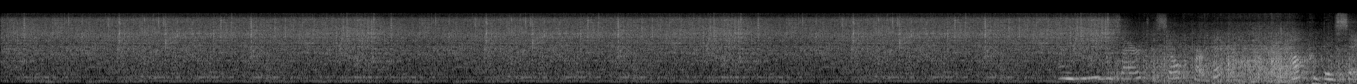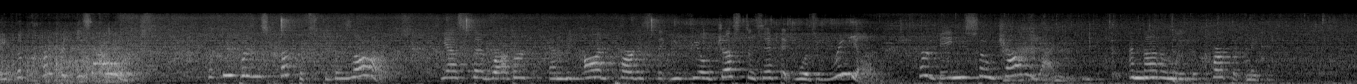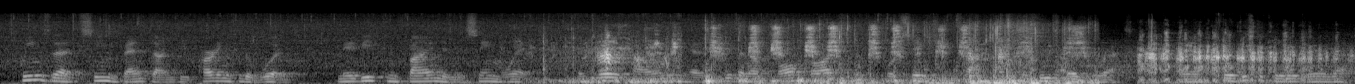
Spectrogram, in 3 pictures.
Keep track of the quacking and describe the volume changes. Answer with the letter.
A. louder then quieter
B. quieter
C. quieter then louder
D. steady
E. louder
D.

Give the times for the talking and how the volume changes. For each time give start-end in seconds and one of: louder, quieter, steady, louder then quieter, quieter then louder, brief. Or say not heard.
10.6-26.1 steady
27.3-40.6 steady.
